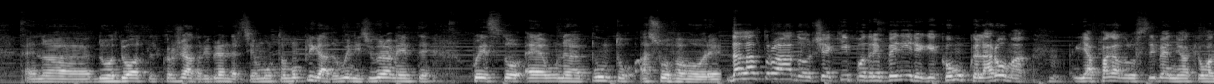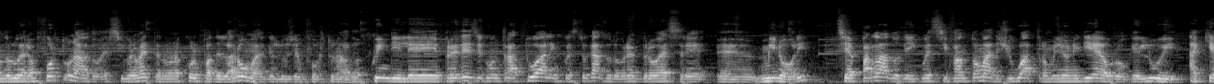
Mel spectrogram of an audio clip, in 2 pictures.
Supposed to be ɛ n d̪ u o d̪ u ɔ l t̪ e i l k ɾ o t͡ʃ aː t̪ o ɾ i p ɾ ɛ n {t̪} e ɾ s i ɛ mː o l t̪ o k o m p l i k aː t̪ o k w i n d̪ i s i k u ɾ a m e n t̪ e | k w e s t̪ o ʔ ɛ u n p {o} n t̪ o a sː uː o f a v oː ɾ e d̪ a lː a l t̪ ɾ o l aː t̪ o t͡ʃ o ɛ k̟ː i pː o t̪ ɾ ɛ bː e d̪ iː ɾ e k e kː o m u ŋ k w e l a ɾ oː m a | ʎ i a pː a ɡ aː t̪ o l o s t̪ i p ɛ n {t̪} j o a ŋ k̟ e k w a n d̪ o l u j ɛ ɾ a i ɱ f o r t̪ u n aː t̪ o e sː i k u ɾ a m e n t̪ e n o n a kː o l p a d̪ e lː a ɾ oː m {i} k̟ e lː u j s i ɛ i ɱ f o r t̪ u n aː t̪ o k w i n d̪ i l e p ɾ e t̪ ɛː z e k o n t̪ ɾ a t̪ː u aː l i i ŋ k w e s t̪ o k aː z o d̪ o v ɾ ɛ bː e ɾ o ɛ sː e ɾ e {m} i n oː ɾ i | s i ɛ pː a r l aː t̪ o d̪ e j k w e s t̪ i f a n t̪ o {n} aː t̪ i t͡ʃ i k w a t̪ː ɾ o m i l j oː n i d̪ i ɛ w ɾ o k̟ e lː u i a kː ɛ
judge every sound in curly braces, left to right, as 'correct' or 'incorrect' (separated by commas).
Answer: incorrect, incorrect, incorrect, incorrect, correct, incorrect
